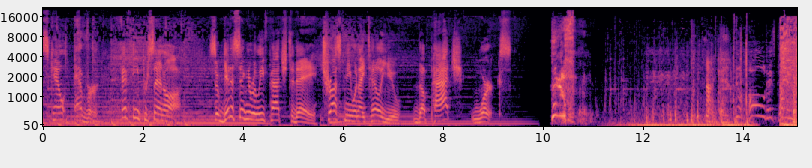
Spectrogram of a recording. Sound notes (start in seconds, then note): 10.2 sneeze; 12.8 hooves approaching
